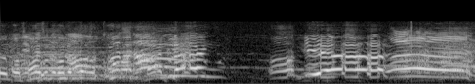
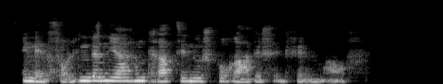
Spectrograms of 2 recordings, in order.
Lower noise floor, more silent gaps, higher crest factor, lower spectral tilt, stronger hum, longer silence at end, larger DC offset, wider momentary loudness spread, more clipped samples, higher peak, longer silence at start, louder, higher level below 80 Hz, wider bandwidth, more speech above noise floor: second, -44 dBFS vs -77 dBFS; neither; about the same, 12 dB vs 14 dB; second, -2 dB/octave vs -9 dB/octave; neither; second, 0 s vs 1 s; first, 0.1% vs under 0.1%; second, 11 LU vs 15 LU; neither; about the same, -2 dBFS vs -4 dBFS; second, 0 s vs 0.25 s; first, -13 LUFS vs -18 LUFS; second, -70 dBFS vs -58 dBFS; about the same, 8 kHz vs 7.4 kHz; second, 30 dB vs 59 dB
